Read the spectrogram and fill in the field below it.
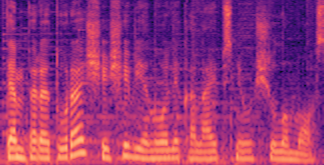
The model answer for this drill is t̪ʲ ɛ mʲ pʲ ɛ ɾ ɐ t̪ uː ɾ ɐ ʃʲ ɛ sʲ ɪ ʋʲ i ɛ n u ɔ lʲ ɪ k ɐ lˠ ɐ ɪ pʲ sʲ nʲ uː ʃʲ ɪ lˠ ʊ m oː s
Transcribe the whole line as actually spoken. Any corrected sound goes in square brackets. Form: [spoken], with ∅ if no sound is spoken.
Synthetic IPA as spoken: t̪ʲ ɛ mʲ pʲ ɛ ɾ ɐ t̪ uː ɾ ɐ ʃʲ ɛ [ʃʲ] ɪ ʋʲ i ɛ n u ɔ lʲ ɪ k ɐ lˠ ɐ ɪ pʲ sʲ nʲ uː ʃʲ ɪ lˠ ʊ m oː s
